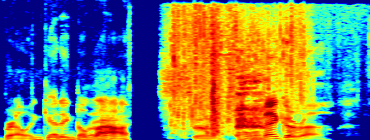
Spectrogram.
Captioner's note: water splashes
